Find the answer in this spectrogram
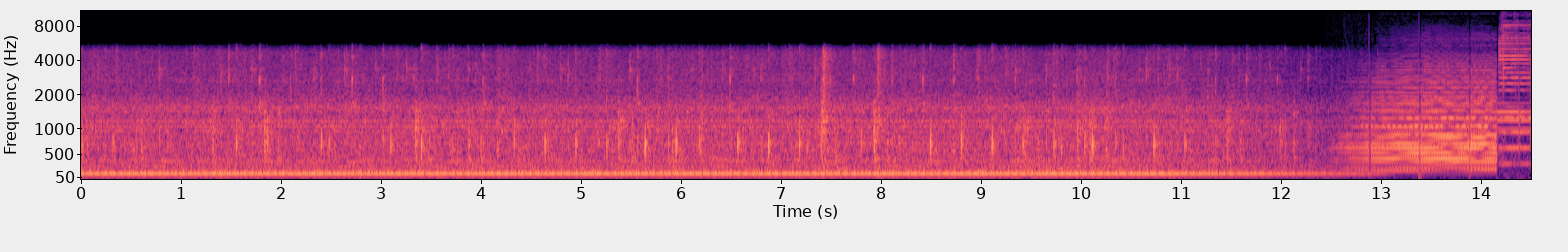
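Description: A steady low hum with a faint hiss and scattered light crackling clicks; about twelve and a half seconds in it gives way to music with clear notes.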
